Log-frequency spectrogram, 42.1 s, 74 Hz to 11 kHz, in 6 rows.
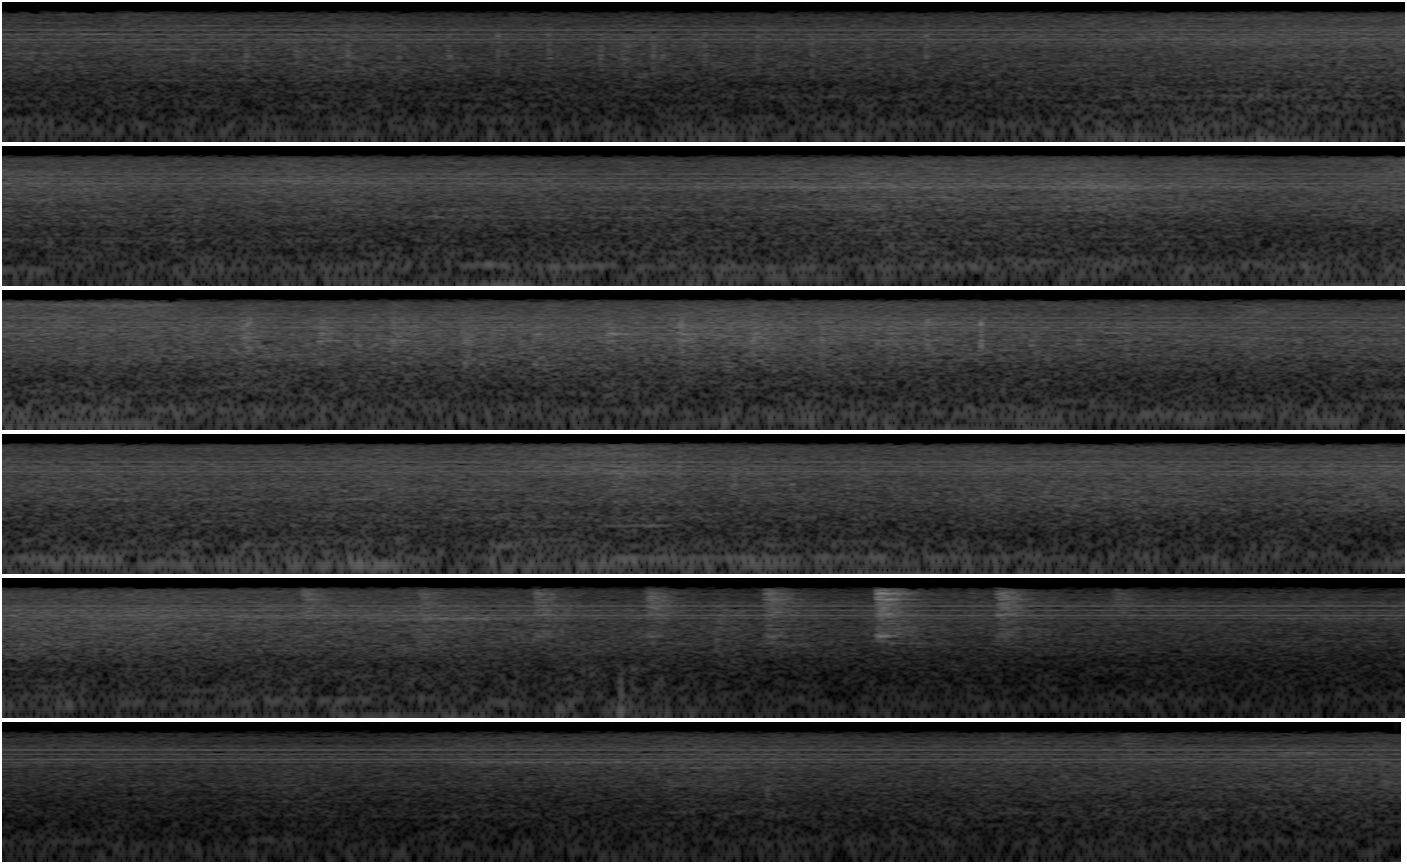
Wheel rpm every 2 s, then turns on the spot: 0, 0, 0, 0, 0, 0, 0, 0, 0, 0, 0, 0, 0, 0, 0, 0, 0, 0, 0, 0, 0.
none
